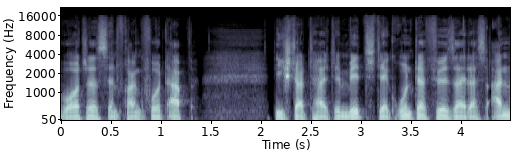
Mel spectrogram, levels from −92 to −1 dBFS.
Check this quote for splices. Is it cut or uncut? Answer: uncut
